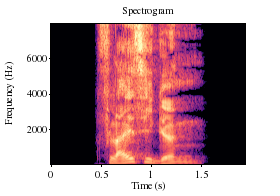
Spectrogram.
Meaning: inflection of fleißig: 1. strong genitive masculine/neuter singular 2. weak/mixed genitive/dative all-gender singular 3. strong/weak/mixed accusative masculine singular 4. strong dative plural
- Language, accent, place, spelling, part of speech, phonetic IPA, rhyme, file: German, Germany, Berlin, fleißigen, adjective, [ˈflaɪ̯sɪɡn̩], -aɪ̯sɪɡn̩, De-fleißigen.ogg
